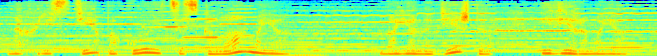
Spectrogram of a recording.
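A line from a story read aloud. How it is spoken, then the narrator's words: Soft singing. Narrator (Russian): тихонько напевал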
